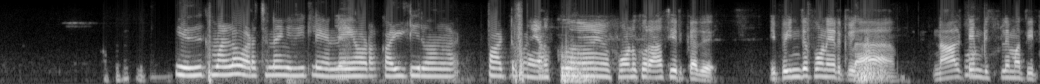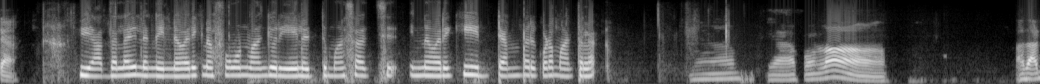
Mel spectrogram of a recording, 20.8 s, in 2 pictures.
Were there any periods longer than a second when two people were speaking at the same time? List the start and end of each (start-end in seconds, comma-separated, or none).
none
